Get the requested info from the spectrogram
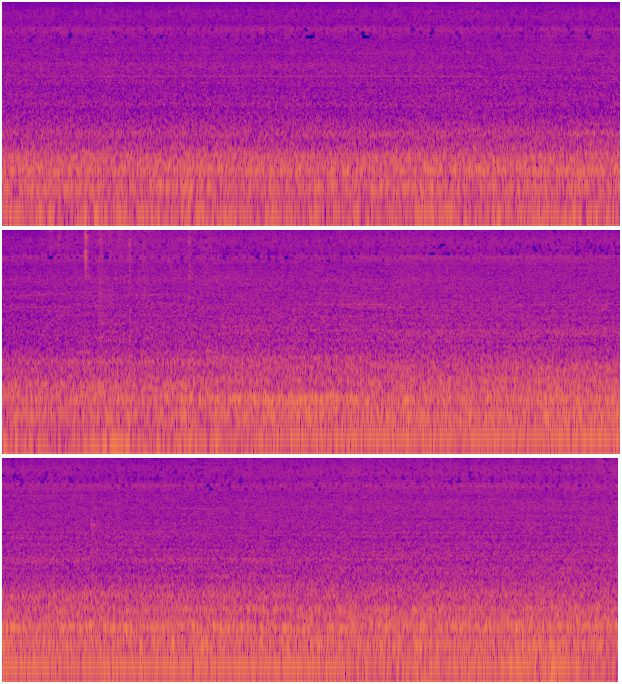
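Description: Scania R truck's diesel engine idling steadily, heard from inside the cab as a low, even hum. It grows slightly louder about ten seconds in.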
